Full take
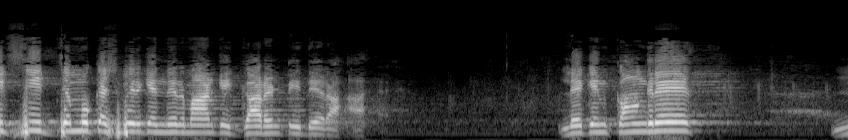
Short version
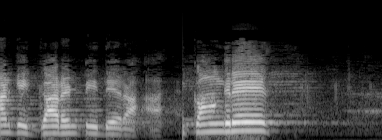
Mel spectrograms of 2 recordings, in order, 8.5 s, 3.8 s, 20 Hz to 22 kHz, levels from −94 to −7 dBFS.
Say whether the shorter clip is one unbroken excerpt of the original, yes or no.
no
